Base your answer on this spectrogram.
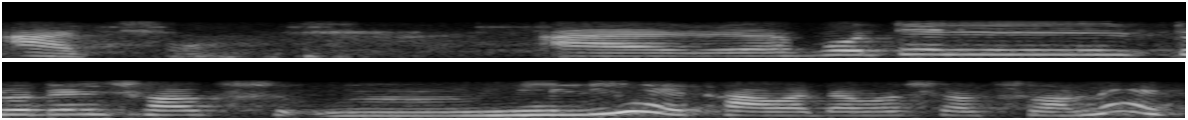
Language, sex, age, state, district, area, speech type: Bengali, female, 18-30, West Bengal, Kolkata, urban, conversation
